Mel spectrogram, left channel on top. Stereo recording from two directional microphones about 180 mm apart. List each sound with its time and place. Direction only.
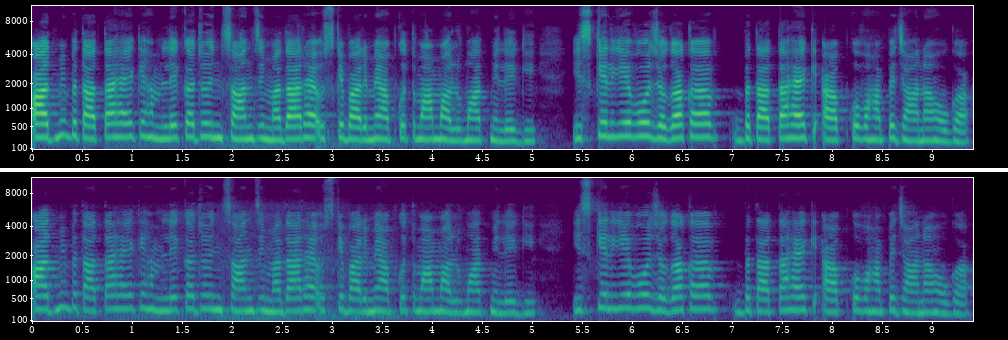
0.0 s a woman's voice: 40° left (ahead or behind)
